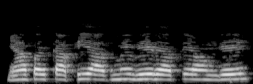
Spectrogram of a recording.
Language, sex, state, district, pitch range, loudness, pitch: Hindi, male, Bihar, Saran, 225-240 Hz, -13 LUFS, 230 Hz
